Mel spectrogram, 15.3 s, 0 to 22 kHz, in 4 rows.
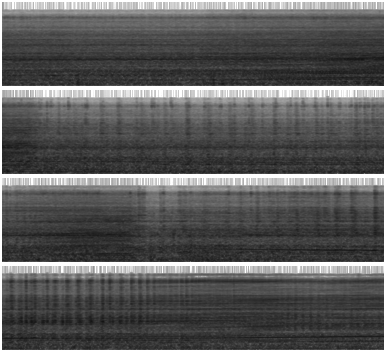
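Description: Suzuki GT 750's water-cooled three-cylinder two-stroke engine running hard on track, heard from on board. Its pitch climbs and then drops suddenly twice, about four and nine seconds in, then climbs again.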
